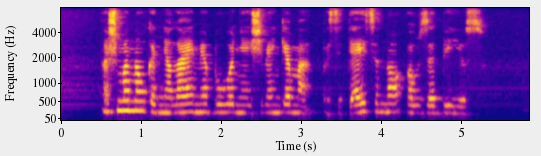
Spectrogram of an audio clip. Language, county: Lithuanian, Šiauliai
